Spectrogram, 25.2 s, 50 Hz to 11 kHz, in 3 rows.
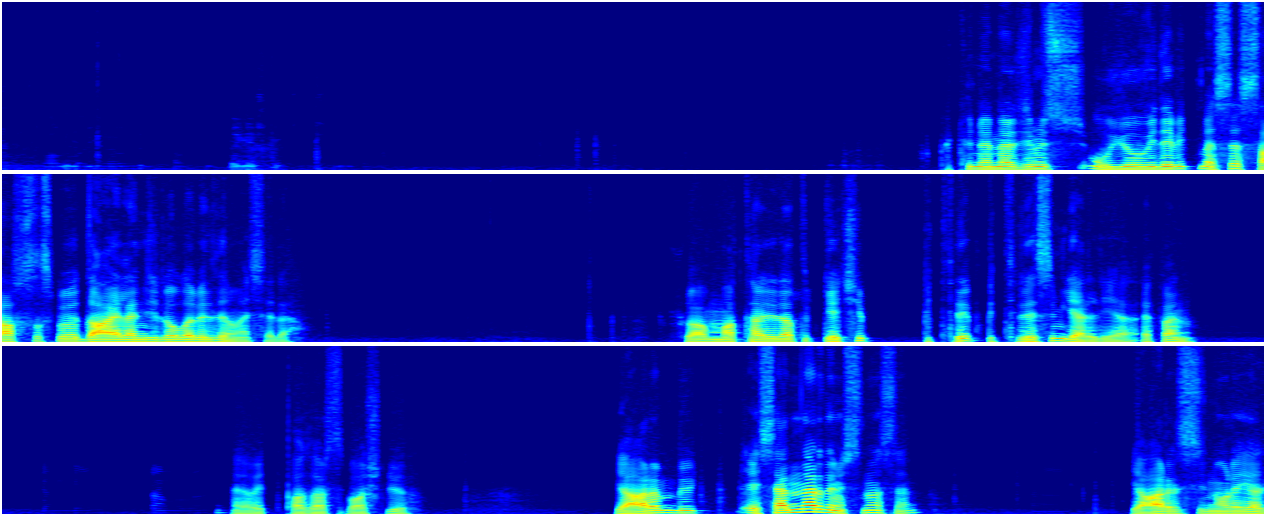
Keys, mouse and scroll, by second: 0.2 click, 0.6 c, 2.0 ;, 2.3 scroll down 3, 2.4-3.6 middle drag, 3.6 a, 4.1 u, 4.6 middle click, 5.0 scroll up 2, 5.3 3, 5.4 middle click, 5.8 scroll up 1, 7.7 ;, 8.5 scroll down 4, 8.7 middle click, 9.0 scroll up 1, 9.1 scroll down 1, 9.1-9.6 scroll up 3, 9.6-11.6 middle drag, 11.6 Left, 12.6 ctrl+Left, 13.3 ctrl+z, 14.2 ctrl+Left, 14.8 ctrl+Left, 15.0 middle click, 15.6 ctrl+Left, 16.1-17.2 middle drag, 17.2 Left, 17.8 Left, 19.0 ctrl+Left, 19.6 ctrl+z, 20.0 ctrl+Left, 20.6 ctrl+Left, 21.1 ctrl+Left, 21.5 a, 22.3 u, 22.6-23.9 middle drag, 23.9 /, 24.3 Tab, 24.6 h, 24.9 Left.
